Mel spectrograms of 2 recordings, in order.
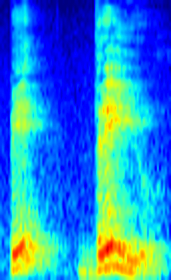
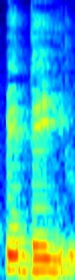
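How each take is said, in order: First: The d is followed by an r sound. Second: The d is said without a following r. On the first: The speaker calls it right. "é pedreiro" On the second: The speaker calls it wrong. "Não é pedeiro"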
